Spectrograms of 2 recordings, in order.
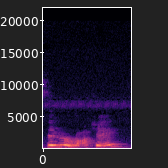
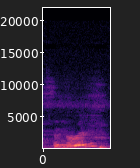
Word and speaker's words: Cinderace: Can I just say, it's Cinderace, not Cinderace.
